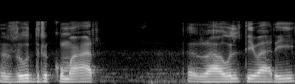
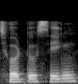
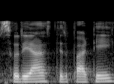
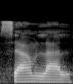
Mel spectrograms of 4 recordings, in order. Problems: constant background noise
